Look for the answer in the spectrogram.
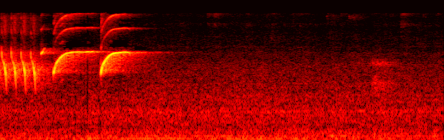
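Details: Canary training song: a brief rapid trill, then two loud, pure whistled notes sweeping upward, followed by near-silence and a faint short note.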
